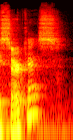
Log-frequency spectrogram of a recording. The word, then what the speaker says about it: Serkis: Andy Serkis? Yeah. His name starts with an S. Circus? Andy Serkis? Circus is spelled with a C.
